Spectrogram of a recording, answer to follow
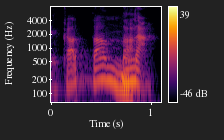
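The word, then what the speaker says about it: katana: é ficar tá isso a gente ó a pronúncia certa de da espada japonesa é catar na Esse é isso aí e essa é a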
